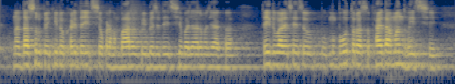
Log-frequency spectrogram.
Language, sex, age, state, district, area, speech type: Maithili, male, 18-30, Bihar, Darbhanga, urban, spontaneous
